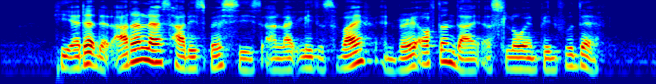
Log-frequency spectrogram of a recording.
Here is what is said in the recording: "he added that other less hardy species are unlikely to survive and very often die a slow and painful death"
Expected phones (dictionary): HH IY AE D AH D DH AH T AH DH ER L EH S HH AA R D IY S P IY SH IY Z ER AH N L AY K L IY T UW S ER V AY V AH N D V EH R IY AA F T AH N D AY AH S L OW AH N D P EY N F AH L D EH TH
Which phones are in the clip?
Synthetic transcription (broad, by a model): HH IY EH D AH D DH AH T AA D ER L EH S HH AA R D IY S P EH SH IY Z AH L AY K L IY T UW S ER V AY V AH N V EH R IY AA F T AH N D AY AH S L OW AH N P EY N F AH L D EH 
